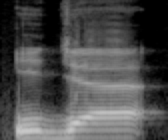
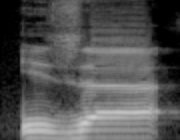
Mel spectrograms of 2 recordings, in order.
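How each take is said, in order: First: The middle consonant is a j sound. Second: The middle consonant is a z sound. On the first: "berubah menjadi jim" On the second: "Atau berubah menjadi zai"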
